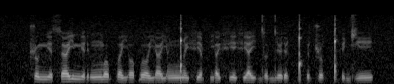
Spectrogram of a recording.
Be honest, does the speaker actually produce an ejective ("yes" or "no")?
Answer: no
